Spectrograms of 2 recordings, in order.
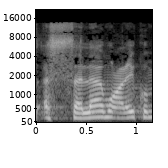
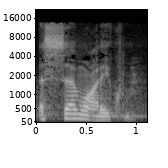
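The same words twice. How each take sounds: First: "Assalamu" with a full clear "sa-la-mu"; proper greeting. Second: "Assalamu" said as "as-samu", dropping the l sound; twisted greeting. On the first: Shown as a demonstration. Teacher gives the correct greeting, every syllable clear. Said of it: "Peace be upon you". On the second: Retold or imitated. Teacher imitates the mocking twisted greeting, l dropped. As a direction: say "Assalamu alaikum" slurred into "as-samu alaikum". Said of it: "Death upon you".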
